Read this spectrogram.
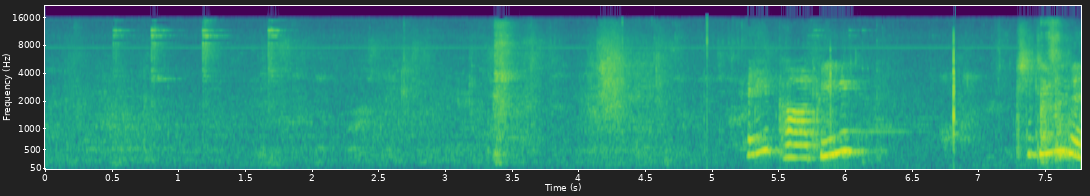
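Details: Shichon puppies playing in a nursery, Teddy Bear type; after soft thumps and rustles come a burst of several quick high whines and yelps, then one more yelp at the end, while a person talks.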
